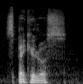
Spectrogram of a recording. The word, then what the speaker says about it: Speculoos: Speculoos. How do they pronounce it? – Speculoos.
